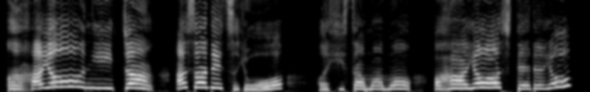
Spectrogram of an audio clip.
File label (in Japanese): ロリ おはよう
